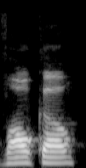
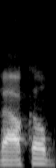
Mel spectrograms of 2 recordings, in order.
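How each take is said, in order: First: The first vowel sounds like 'o'. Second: The first vowel sounds like 'a'. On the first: The speaker calls it right. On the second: The speaker calls it wrong.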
